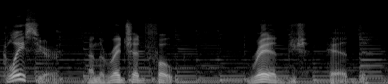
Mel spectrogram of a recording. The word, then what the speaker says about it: Reghed: we're gonna do this reg head The Wretched Glacier and the redhead folk Ridge Head rhymes with ledge red this is a name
